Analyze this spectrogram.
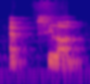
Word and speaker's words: epsilon: Regangan itu notasinya epsilon, ini dibacanya epsilon ya, sama dengan delta L dibagi L.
